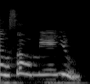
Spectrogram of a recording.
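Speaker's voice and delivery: high, soft teasing quote; quoting Lestat. Retold or imitated. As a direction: lightly voice Lestat, high and hushed. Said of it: "he said".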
